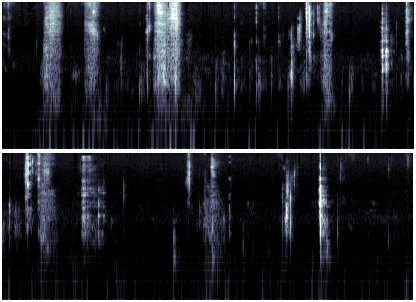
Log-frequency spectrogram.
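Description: A person chewing and eating mouthfuls of soft cream cake from a spoon: an irregular run of short bites and chewing sounds, with longer, louder chewing about one to two and a half seconds in.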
